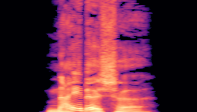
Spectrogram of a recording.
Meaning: inflection of neidisch: 1. strong/mixed nominative/accusative feminine singular 2. strong nominative/accusative plural 3. weak nominative all-gender singular
- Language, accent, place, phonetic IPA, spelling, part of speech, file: German, Germany, Berlin, [ˈnaɪ̯dɪʃə], neidische, adjective, De-neidische.ogg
